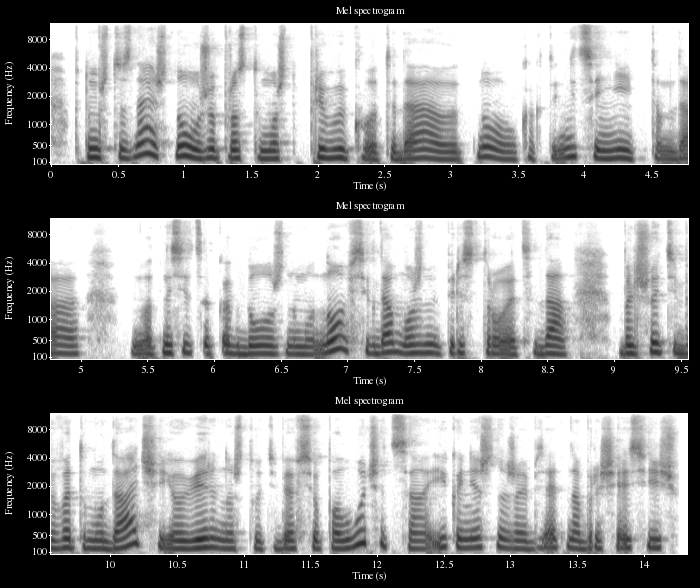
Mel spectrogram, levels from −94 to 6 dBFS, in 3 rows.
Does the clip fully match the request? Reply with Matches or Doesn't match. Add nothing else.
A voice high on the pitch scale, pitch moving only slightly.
Matches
